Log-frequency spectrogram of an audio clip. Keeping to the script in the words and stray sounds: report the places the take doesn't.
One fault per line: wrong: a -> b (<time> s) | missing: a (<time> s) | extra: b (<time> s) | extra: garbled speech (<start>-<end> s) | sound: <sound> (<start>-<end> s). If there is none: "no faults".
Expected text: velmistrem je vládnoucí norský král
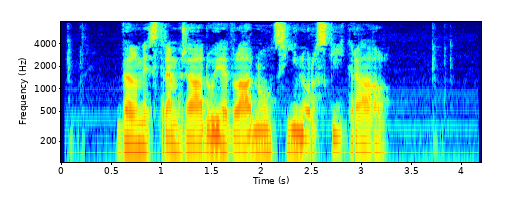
extra: řádu (1.2 s)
